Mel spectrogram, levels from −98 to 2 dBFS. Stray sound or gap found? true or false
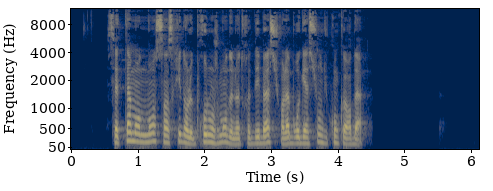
false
